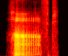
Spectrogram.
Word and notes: haft: British English

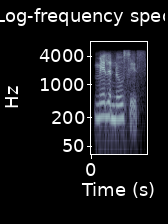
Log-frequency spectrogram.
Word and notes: melanosis: Indian

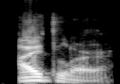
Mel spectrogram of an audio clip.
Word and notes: idler: American English

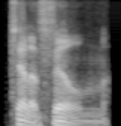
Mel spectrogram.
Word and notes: telefilm: British English

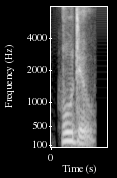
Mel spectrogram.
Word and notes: hoodoo: Indian

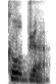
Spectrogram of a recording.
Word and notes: cobra: Indian

